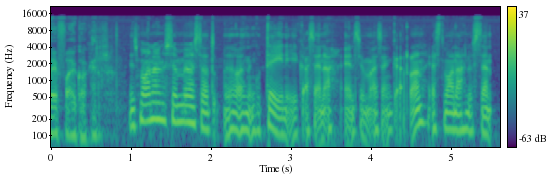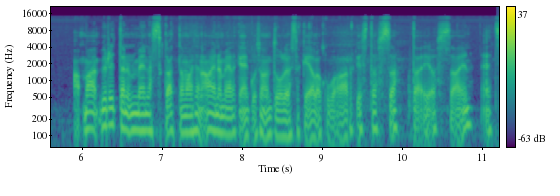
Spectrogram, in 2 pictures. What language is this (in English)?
Finnish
